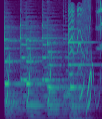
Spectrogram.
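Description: Short cheerful musical logo jingle: three notes about half a second apart, each sliding up in pitch, then a quick flourish of sliding tones over a low note near the end.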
